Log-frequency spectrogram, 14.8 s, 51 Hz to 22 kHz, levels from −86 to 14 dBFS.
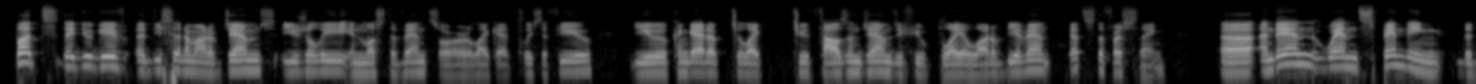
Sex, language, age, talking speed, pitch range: male, English, 20-39, 185 wpm, 120-150 Hz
